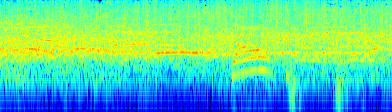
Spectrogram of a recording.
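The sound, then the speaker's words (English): An audience, including short men, claps steadily, a dense, even wash of applause that fills the whole stretch, with a brief vocal cry rising through it near the end. “See all them short men clapping?”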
